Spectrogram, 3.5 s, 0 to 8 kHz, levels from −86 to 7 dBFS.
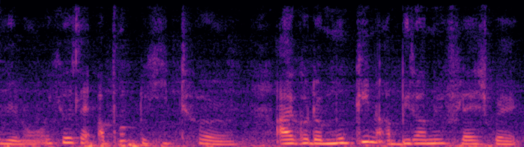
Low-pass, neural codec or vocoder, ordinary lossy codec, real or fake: none; none; none; real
